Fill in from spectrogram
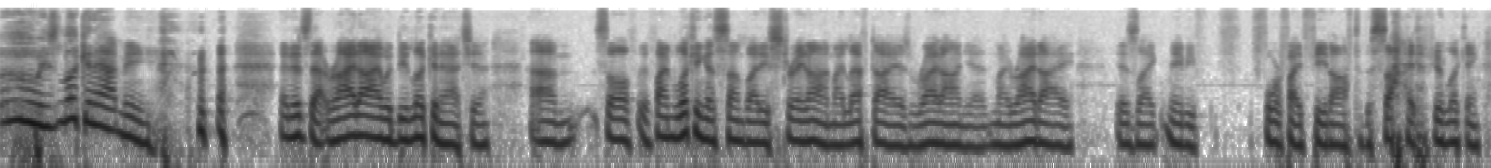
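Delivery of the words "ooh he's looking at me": put-on high, loud girlish blurting. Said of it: "blurts out".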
